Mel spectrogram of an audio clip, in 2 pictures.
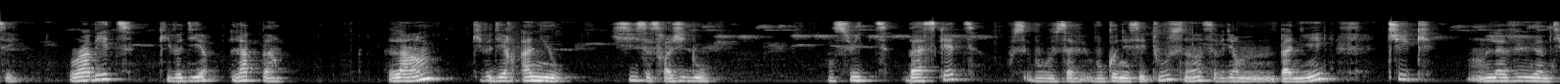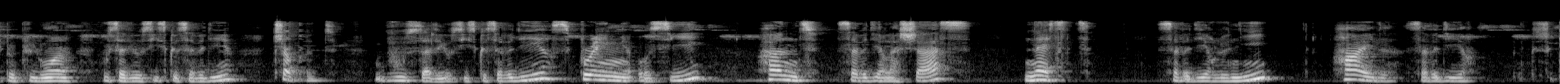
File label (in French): vocabulaire mots meles de paques en anglais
